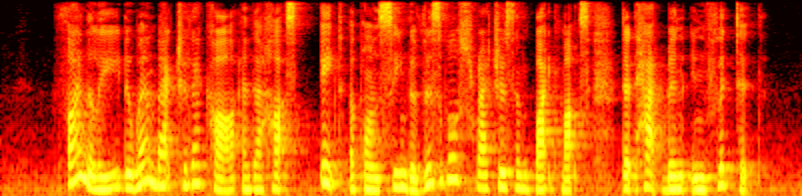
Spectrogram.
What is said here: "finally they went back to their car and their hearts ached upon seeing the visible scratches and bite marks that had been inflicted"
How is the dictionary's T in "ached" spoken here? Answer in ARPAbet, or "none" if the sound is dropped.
T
